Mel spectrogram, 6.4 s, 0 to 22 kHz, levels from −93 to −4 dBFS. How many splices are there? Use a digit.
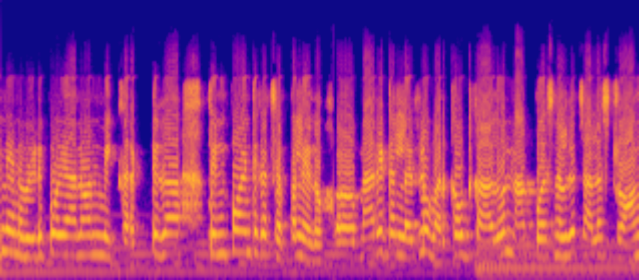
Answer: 1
